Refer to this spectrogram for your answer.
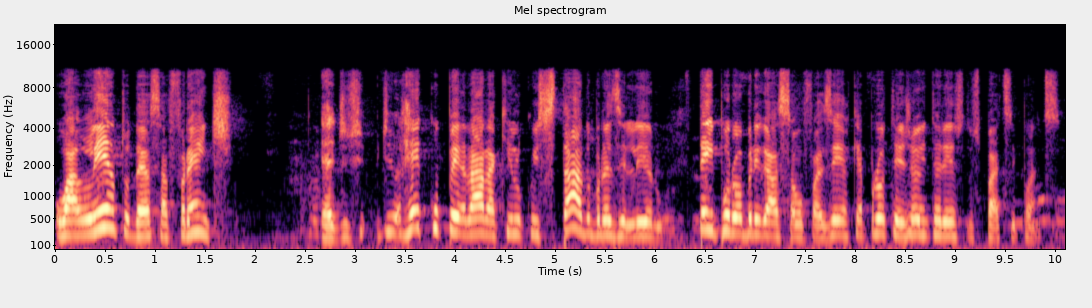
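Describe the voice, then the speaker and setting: Her fairly high voice carries lively intonation as the woman keeps to a moderate speed. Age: 60s. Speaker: pension participants' association director. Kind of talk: speech at a parliamentary meeting. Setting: speaking from a podium at a public meeting. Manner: animated.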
